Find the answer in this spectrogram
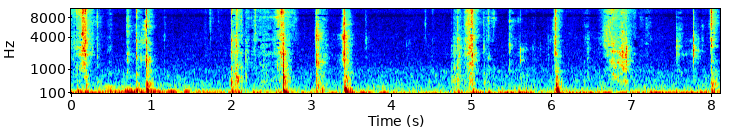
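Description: Tarot cards being laid down one by one and slid into place on a mirrored glass tabletop: a string of faint, irregularly spaced taps and brushes.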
